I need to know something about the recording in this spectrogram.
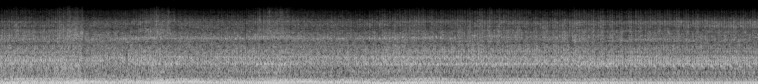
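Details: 1977 MCI coach with 8V71N Detroit two-stroke diesel, just restarted after freeing three stuck injectors that caused a runaway: heavy, even low rumble holding steady at idle, no knocks or misses; good oil pressure, warming up; normal idle.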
